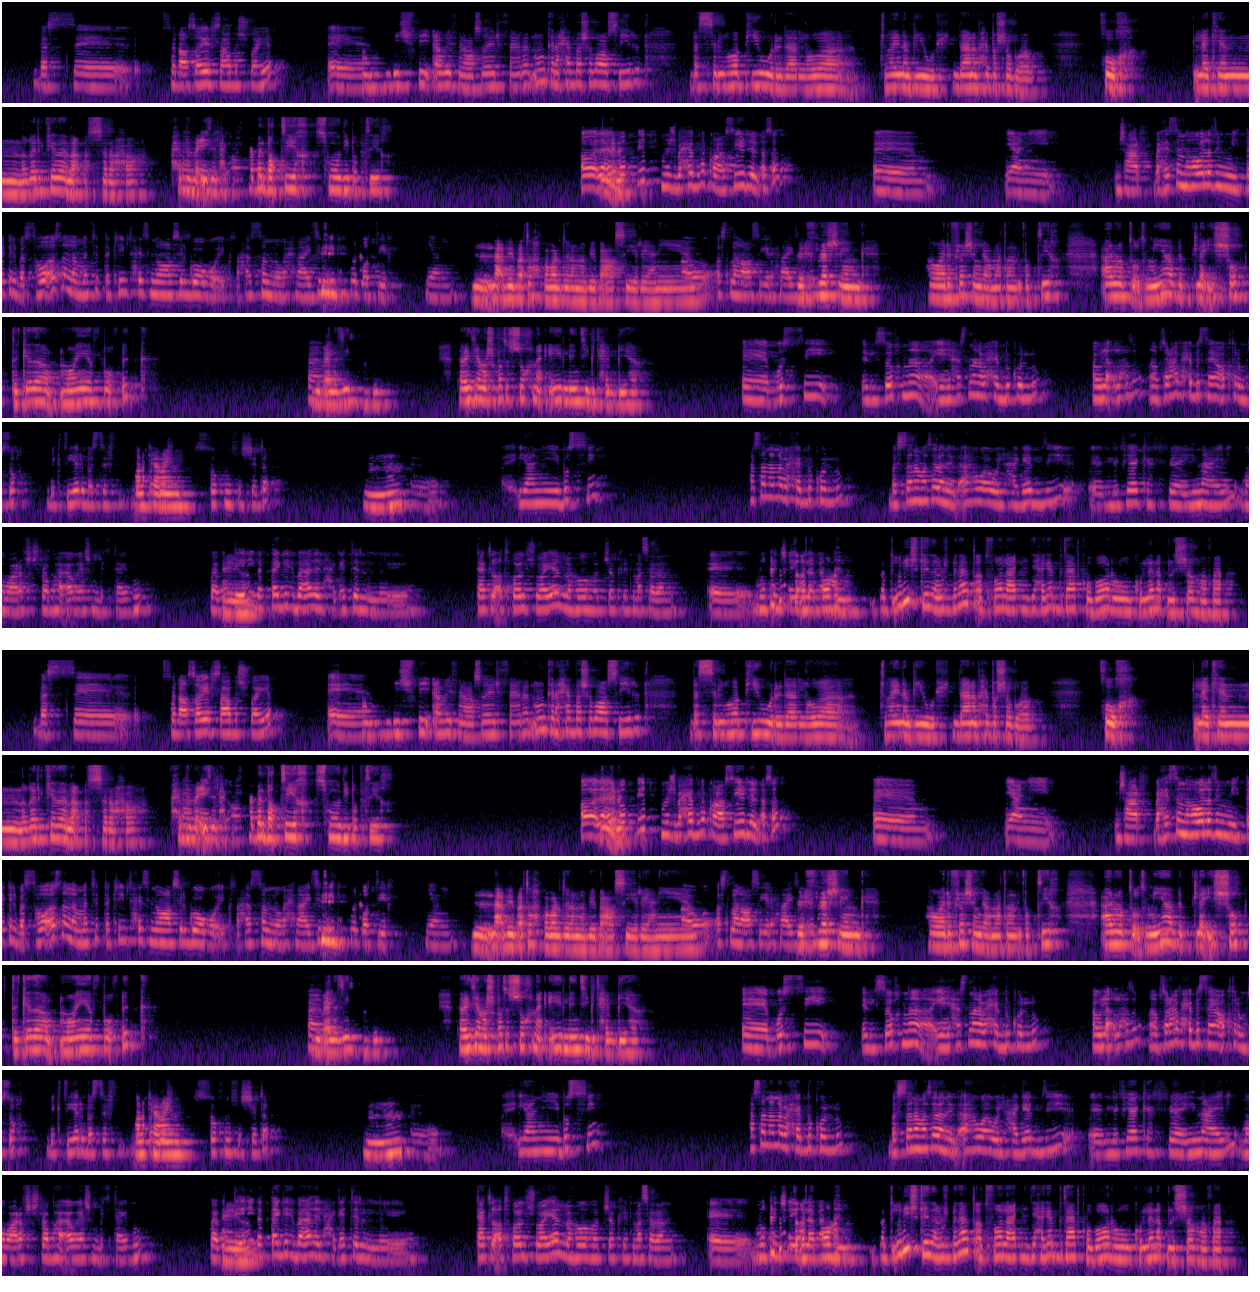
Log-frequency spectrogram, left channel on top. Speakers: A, on the right (about 65°); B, on the right (about 40°).
A: بس آه، في العصاير صعب شوية آه،
B: أنا ماليش فيه قوي في العصاير فعلا ممكن احب اشرب عصير بس اللي هو بيور ده اللي هو جهينة بيور ده انا بحب اشربه قوي خوخ لكن غير كده لا الصراحة بحب
A: فهماكي
B: بقية الحاجات
A: اه
B: بحب البطيخ سموذي بطيخ
A: اه لا
B: بيبقى
A: البطيخ
B: لذيذ
A: مش بحبه كعصير للأسف آم، يعني مش عارف بحس ان هو لازم يتاكل بس هو اصلا لما انت بتاكليه بتحسي ان هو عصير جوه بقك فحاسه انه احنا عايزين
B: <laughs>
A: ايه تاني من البطيخ يعني
B: لا بيبقى تحفة برضو لما بيبقى عصير يعني
A: او اصلا عصير احنا عايزين
B: ريفرشنج
A: ايه منه تاني
B: هو ريفرشنج عامة البطيخ أول ما بتقطميها بتلاقي شط كده مية في بقك
A: فاهمك
B: بيبقى لذيذ أوي. طب انتي المشروبات السخنة ايه اللي انتي بتحبيها؟
A: آه بصي السخنه يعني حاسه ان انا بحب كله او لا لحظه انا بصراحه بحب الساقع اكتر من السخن بكتير بس في- بضطر
B: وأنا كمان
A: اشرب السخن في الشتاء
B: مم.
A: آه، يعني بصي حاسه ان انا بحب كله بس انا مثلا القهوة والحاجات دي اللي فيها كافيين عالي ما بعرفش اشربها قوي عشان بتتعبني فبالتالي
B: أيوه
A: بتجه بقى للحاجات اللي بتاعت الاطفال شوية اللي هو هوت شوكليت مثلا آه، ممكن
B: بتاعت
A: شاي بلبن
B: أطفال
A: <laughs>
B: ما تقوليش كده مش بتاعت أطفال عادي دي حاجات بتاعت كبار وكلنا بنشربها ف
